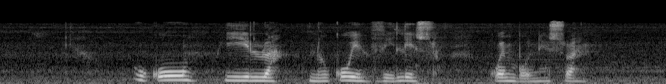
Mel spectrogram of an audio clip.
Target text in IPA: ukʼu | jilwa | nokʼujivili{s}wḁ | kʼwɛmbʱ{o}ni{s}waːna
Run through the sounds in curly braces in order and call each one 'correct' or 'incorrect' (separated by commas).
correct, correct, correct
